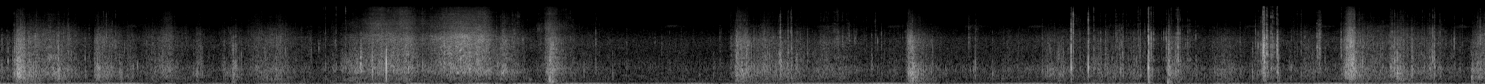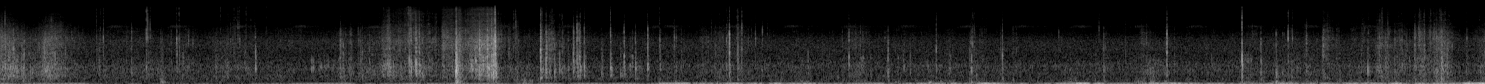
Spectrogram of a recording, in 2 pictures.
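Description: Dry palm leaves rustle and crackle under a person's hands and feet.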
